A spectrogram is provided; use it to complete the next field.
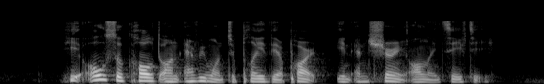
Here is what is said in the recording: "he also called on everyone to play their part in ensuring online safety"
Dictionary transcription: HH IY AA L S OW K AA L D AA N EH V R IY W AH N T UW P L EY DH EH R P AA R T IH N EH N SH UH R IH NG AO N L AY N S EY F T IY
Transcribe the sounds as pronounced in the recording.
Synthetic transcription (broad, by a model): HH IY AA L S OW K AA L D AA N EH V R IY W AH N T UW P L EY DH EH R P AA R T IH N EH N SH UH R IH NG AO N L AY N S EY F T IY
